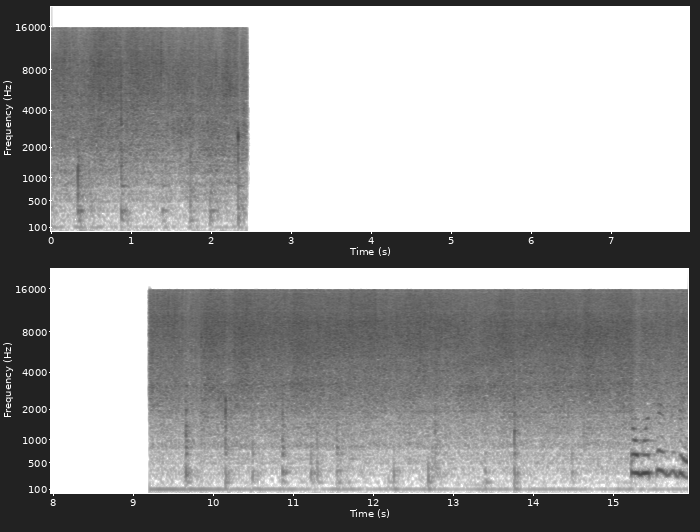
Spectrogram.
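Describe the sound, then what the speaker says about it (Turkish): Onions and pine nuts sizzle and crackle while being stirred as they fry in a pan, cutting out into silence partway and then resuming. "Soğanlar ve dolmalık fıstıklar bayağı kırmızılaştılar, kızarmaya başladılar gördüğünüz gibi."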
